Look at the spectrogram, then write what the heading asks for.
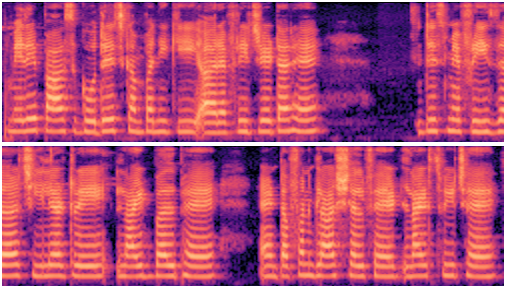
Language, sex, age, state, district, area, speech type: Urdu, female, 18-30, Telangana, Hyderabad, urban, spontaneous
